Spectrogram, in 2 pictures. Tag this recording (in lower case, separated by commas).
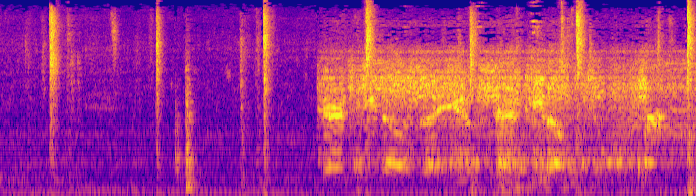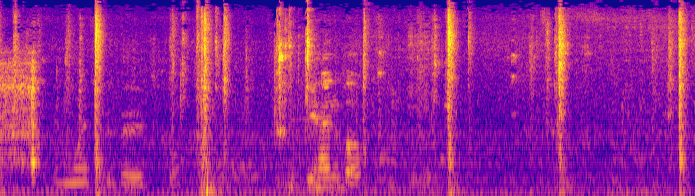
vehicle, water vehicle, speech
